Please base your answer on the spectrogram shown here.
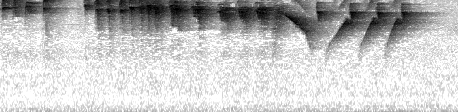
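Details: Singing bird giving very high, thin trilled phrases that run into a series of quick downward-sweeping whistles, about four notes per second.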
